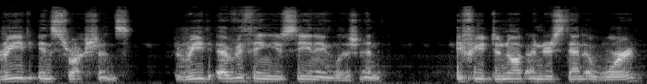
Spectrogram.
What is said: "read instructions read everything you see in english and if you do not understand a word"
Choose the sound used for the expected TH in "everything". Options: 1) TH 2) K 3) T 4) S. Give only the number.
1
